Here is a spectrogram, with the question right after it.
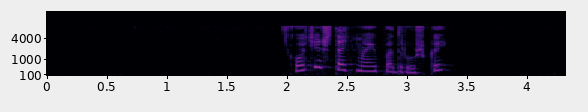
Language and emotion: Russian, positive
